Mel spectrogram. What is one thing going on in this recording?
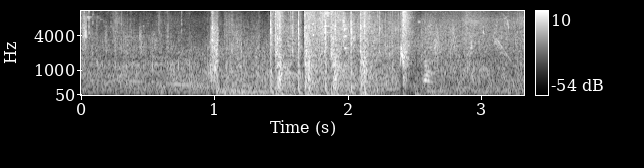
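A loud explosion booms nearby and rumbles.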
